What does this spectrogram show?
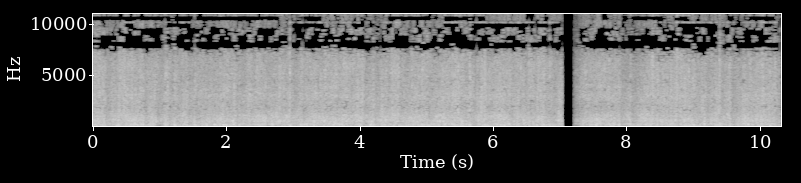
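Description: Heavy storm rain pouring and splashing on the rooftops, a loud, steady rushing hiss. It cuts out for a moment about seven seconds in.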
